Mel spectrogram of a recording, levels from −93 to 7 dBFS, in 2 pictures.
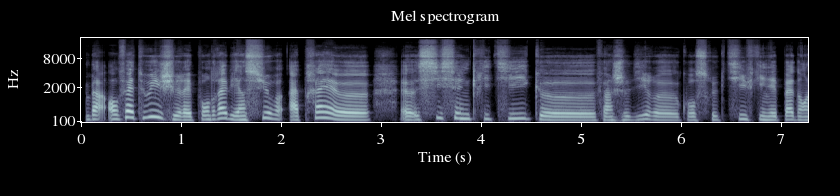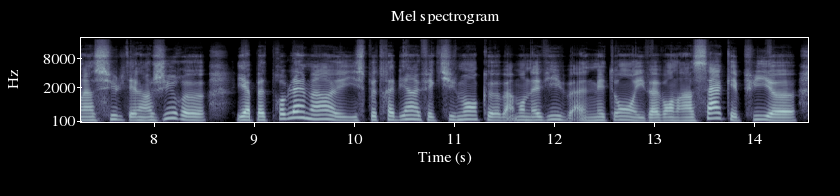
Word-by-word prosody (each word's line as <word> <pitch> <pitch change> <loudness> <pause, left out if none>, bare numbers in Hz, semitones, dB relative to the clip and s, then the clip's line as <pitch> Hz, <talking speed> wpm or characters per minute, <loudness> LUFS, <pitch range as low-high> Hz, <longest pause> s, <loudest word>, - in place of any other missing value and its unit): Bah, 190 +1 +2
en 200 - +2
fait, 275 0 +4
oui, 300 0 +2
je 235 - +8
lui - - +1
répondrai, 185 +8 +2
bien 175 -6 0
sûr. 215 +4 +4
Après, 255 +3 +3
heu 165 -2 +4 0.3
heu, 165 0 +1
si 215 +9 +7
c'est 245 0 +3
une 220 -1 -3
critique, 220 +1 -4
heu 155 -2 +1
enfin, 155 +1 -4
je 160 +1 +2
veux 165 - -8
dire, 180 +2 -5
heu, 155 -2 -3
constructive, 170 +4 -3
qui 175 - -4
n'est 165 0 -1
pas 175 +1 +1
dans 160 -2 -4
l'insulte 155 +3 0
et 150 - 0
l'injure, 165 +11 -3
heu, 155 -2 -1 0.3
il - - -4
y - - +5
a - - +2
pas 165 +2 -1
de - - -25
problème, 250 +2 0
hein. 200 -3 0
I 150 -2 -6
il - - -7
se - - 0
peut 170 - -5
très 170 +2 -3
bien, 190 +4 -2
effectivement, 170 +3 -3
que, 155 -4 -5
bah, 150 - -5
à - - -10
mon 160 -1 -6
avis, 165 +4 -4
bah - - -9
admettons, 150 +2 -5
il 135 - -2
va 135 +1 -1
vendre 145 0 -3
un 140 0 -1
sac. 235 +6 +3
Et 155 - -1
puis, 180 +3 -3
heu, 140 -1 +1
170 Hz, 250 wpm, -22 LUFS, 155-200 Hz, 0.3 s, je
